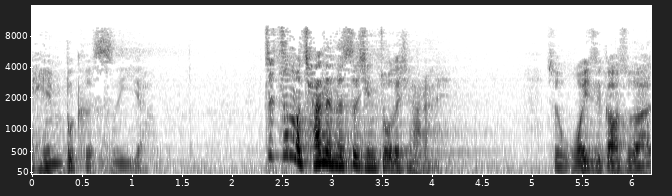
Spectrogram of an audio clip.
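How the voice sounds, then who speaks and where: A man with a Taiwanese Mandarin accent giving a lecture to students, telling stories with lots of repeated phrases. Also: medium pitch. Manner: animated storyteller who repeats phrases. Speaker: Buddhist lecturer. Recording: long reverb hall.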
